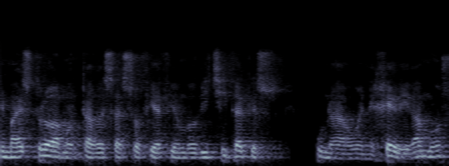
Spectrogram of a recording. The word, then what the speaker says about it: Bodhicitta: proyecto de mi maestro, que es la Asociación Bodhicitta. La asociación Bodhicitta es una palabra sánscrita que se escribe B-O-D-I-C-I-T-T-A.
